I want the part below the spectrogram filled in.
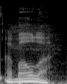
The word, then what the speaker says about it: Ebola: You know, I was just reading that article about the Ebola. Am I saying it right? – Ebola.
